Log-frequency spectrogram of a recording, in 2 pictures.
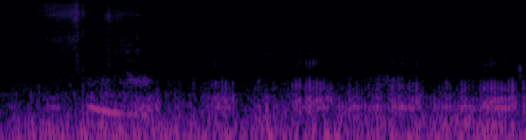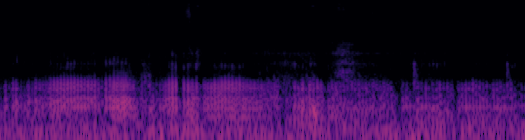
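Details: Rescued cats Aruto, an orange tabby, and Ranka, a calico, sleep hugging each other; a low, steady rumbling snore with short higher breathy bursts and a few sharp clicks over quiet room hum.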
